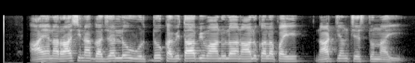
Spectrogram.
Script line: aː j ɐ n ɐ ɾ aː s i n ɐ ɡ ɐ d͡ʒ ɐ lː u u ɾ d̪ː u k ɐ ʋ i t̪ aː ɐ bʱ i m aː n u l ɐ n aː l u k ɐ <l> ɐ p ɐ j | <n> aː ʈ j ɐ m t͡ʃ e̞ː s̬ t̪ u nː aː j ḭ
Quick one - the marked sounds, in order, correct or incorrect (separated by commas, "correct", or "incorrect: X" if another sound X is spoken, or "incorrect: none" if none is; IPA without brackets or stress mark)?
correct, correct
